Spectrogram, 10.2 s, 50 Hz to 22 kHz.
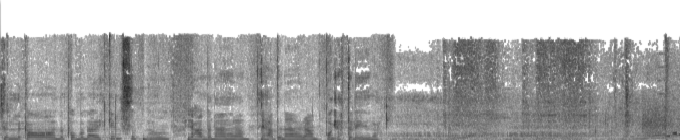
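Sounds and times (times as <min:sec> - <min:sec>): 
speech: 0:00.0 - 0:06.2
Formula 1 car engine accelerating through gear shifts: 0:05.9 - 0:10.1.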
